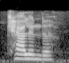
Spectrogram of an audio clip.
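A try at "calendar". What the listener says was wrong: कैलेंडर आर आर twist नहीं कर रहा कैलेंडर कैलेंडर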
